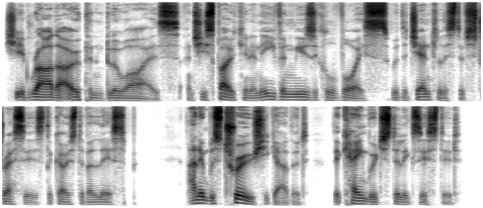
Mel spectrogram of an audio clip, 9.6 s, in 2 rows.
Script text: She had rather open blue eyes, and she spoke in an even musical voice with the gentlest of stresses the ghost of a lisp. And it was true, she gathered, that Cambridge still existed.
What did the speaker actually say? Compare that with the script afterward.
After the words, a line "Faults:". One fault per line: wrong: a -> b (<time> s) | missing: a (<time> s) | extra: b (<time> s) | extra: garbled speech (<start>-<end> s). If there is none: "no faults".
She had rather open blue eyes, and she spoke in an even musical voice with the gentlest of stresses the ghost of a lisp. And it was true, she gathered, that Cambridge still existed.
Faults:
no faults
